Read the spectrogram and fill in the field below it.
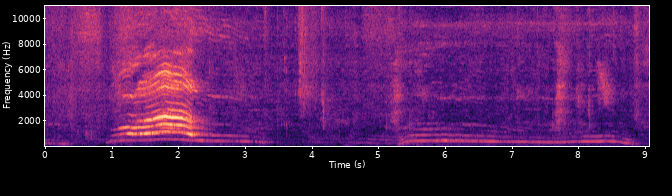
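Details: Angry cat letting out a loud, harsh, rising-and-falling yowl, then after a pause a second long, steadier moaning wail that drops away at the end; quiet room.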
